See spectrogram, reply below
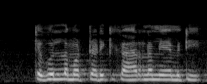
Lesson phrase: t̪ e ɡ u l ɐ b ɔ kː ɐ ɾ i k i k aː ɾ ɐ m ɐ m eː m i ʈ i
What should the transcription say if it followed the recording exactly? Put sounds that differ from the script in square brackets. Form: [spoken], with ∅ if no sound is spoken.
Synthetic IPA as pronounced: t̪ e ɡ u [lː] ɐ [m] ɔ [ʈː] ɐ [ɽ] i k i k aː ɾ ɐ [ɳ] ɐ m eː m i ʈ i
